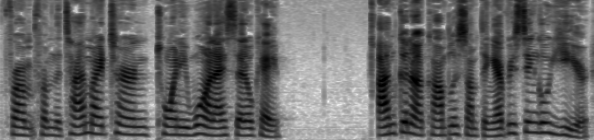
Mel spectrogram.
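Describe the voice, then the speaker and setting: A woman in her twenties talking casually and candidly to the camera, swearing freely and rushing through quick bursts. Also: on the low side, no room sound, studio quality. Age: 20s. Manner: candid and profane, with frequent restarts and quick bursts. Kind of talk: casual confessional monologue.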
